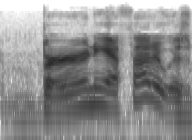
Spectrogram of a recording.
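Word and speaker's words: Boerne: a town by the name i believe it's pronounced bernie i thought it was born but i i asked the hotel last night they said it was bernie and yeah i'm just i'm just waiting it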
